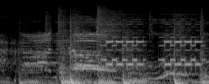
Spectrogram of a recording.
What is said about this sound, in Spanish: teléfono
